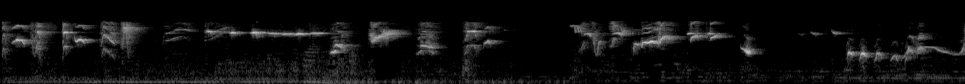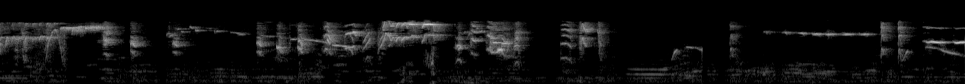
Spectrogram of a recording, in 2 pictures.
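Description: A songbird sings a loud, varied song of whistles and chirps close by.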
